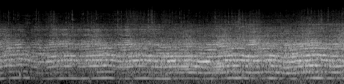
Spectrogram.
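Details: Homemade pedal generator, Unite MY1016Z3 24V 350W motor, 24-tooth chainring to 9-tooth sprocket, about 80 rpm pedalling for 12V DC into 400W inverter, charging a touchpad, phone and shaver; steady mid-pitched layered whine swelling with each pedal stroke, no grinding; normal light-load running.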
